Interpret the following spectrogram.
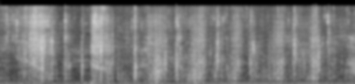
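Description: Crisp crunching bites and chewing of a raw red onion: a quick string of sharp crunches, the loudest about half a second and just over a second in.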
